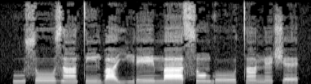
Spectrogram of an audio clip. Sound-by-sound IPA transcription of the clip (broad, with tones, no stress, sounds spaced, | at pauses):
u˨ s oː˦ z ã˧ t ĩ˦ b a˨ j i˨ ɾ eː˦ m aː˦ s ɔ̃˦ ɡ oː˨˦ t ã˧ ŋ ɛ̃˧ ʃ ɛ˨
